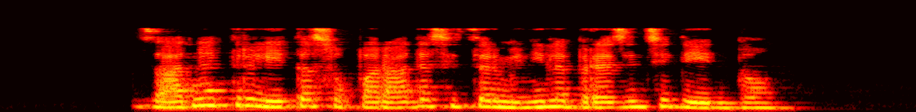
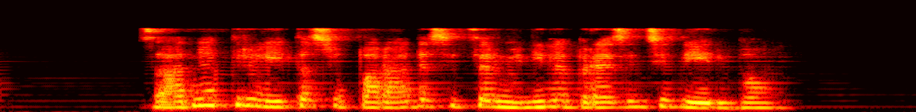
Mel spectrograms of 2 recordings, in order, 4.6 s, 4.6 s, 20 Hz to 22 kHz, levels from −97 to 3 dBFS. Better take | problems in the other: first | noise reduction (neural mask model DeepFilterNet 3)

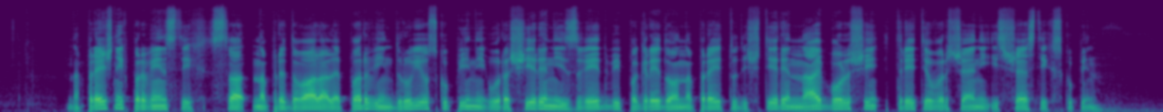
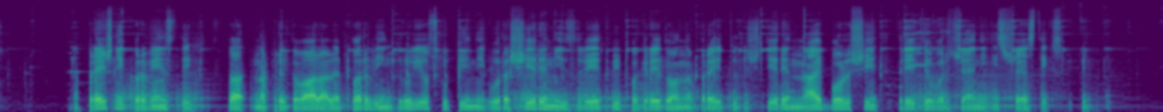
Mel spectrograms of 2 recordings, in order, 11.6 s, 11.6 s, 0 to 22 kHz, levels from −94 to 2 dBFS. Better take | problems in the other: first | noise reduction (neural mask model RNNoise)

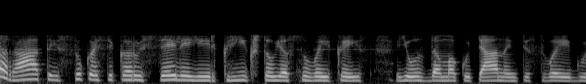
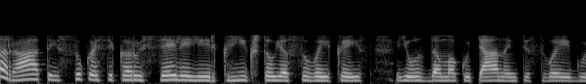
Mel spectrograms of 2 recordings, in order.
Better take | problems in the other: second | noise reduction (neural separator model SepFormer DNS4)

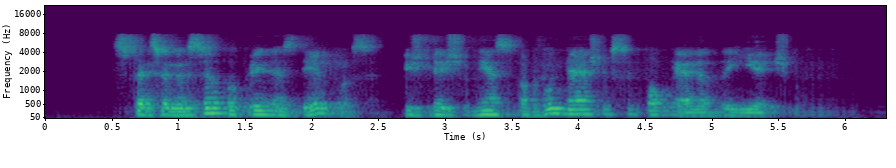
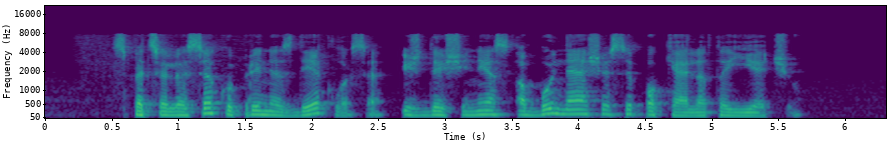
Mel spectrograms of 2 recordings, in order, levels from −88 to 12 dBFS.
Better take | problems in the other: second | noise reduction (neural mask model DeepFilterNet 3)

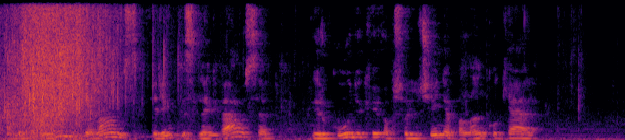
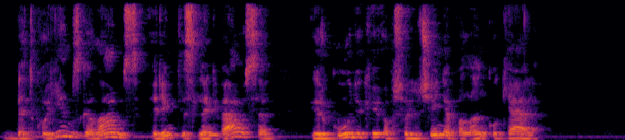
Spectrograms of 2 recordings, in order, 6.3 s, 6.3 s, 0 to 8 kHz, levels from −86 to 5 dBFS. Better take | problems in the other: second | background sound (Splash, splatter); 1 dB above the speech

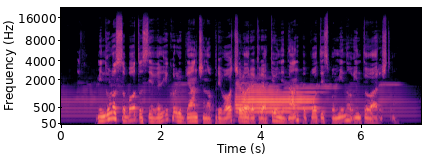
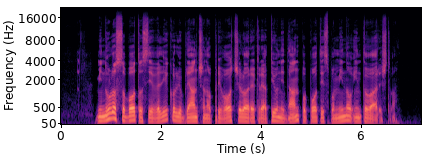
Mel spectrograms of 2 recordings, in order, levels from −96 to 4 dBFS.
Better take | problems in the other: second | noise reduction (classical method log-MMSE)

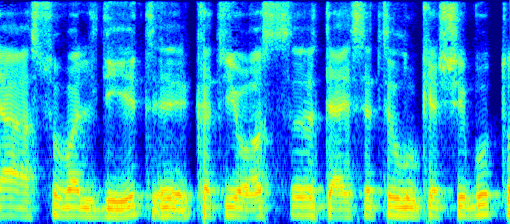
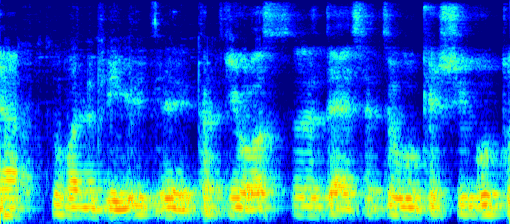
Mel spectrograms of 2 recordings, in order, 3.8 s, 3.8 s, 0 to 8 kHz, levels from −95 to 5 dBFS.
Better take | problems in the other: first | noise reduction (neural mask model DeepFilterNet 3)

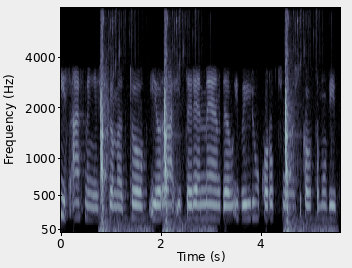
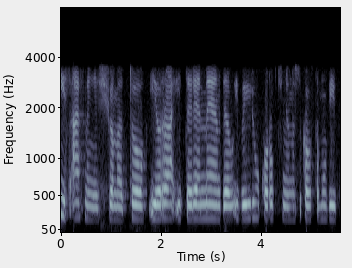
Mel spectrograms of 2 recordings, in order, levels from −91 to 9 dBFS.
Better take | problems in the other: second | background sound (Splash, splatter); 2 dB above the speech

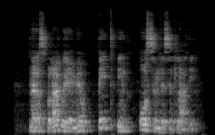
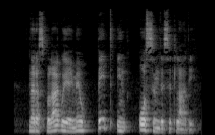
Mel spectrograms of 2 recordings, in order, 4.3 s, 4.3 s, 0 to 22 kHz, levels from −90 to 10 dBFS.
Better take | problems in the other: second | room echo; dies away in 0.2 s

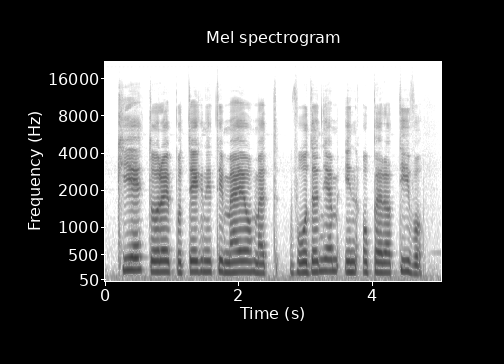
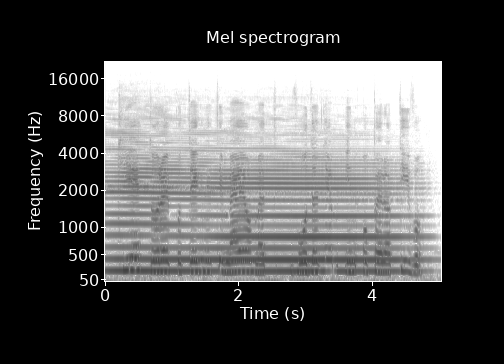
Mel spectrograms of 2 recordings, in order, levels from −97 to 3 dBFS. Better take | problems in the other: first | background sound (Bowed string instrument); 5 dB above the speech

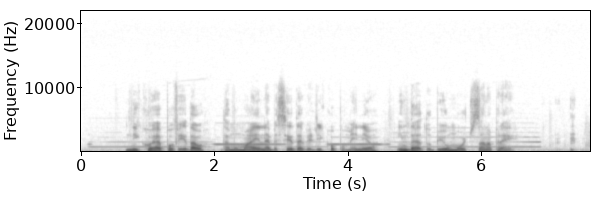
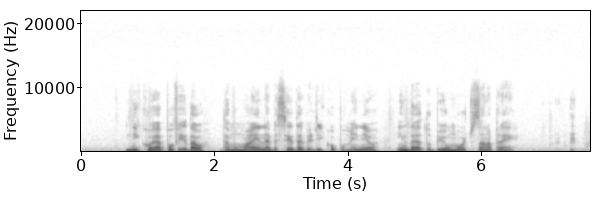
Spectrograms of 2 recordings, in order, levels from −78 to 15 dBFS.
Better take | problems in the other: second | background sound (Wind instrument, woodwind instrument); 17 dB below the speech

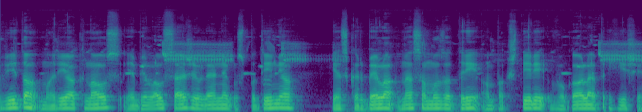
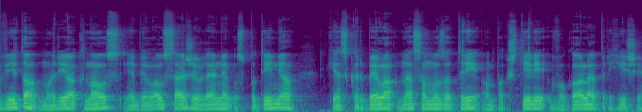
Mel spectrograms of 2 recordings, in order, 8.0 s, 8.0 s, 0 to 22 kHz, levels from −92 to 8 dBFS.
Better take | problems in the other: second | noise reduction (neural mask model RNNoise)

